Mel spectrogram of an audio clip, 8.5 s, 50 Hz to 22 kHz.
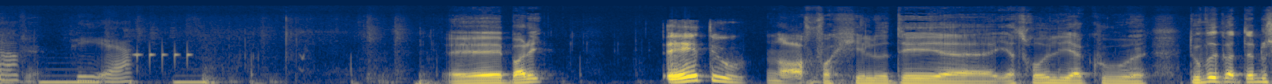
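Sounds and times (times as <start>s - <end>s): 
messaging app incoming call ringtone: 0.0s - 1.5s
speech: 0.2s - 1.6s, 2.4s - 3.7s, 4.4s - 8.4s.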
